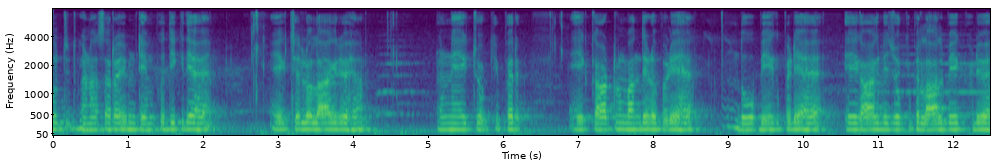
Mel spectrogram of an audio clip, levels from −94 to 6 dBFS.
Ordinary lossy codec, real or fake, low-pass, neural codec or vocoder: none; real; 7.2 kHz; none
